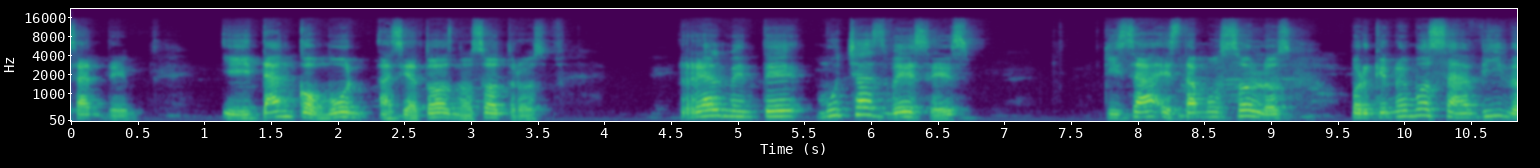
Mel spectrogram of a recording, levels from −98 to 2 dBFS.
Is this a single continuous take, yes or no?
yes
